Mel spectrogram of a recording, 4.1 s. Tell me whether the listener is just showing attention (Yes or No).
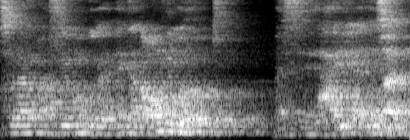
Yes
